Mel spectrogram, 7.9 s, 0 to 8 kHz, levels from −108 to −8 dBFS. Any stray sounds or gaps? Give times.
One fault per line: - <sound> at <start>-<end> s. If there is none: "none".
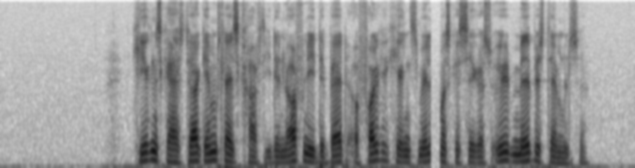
- dropout at 5.4-5.5 s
